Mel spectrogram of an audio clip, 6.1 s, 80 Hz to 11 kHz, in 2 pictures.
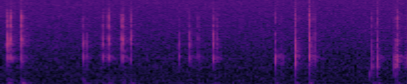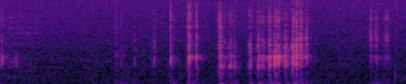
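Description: A slim metallic tool scratches the rhinestone upper near the arch and heel of a single blue rhinestone-covered stiletto standing upright. Quiet, brief scratchy clicks come in scattered bursts, centered around 1 kHz with some bright edges. The scratching grows denser and louder toward the end.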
